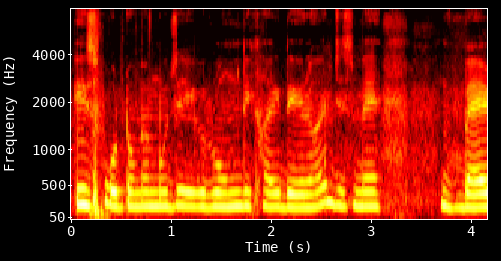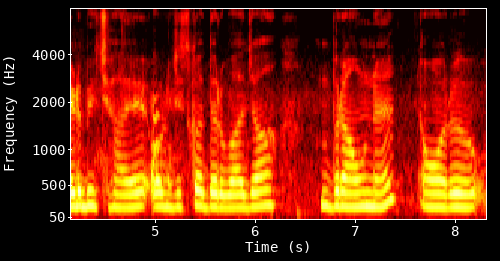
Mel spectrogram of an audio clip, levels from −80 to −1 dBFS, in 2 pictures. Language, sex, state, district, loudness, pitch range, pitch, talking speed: Hindi, female, Rajasthan, Jaipur, -16 LUFS, 190-205 Hz, 200 Hz, 150 wpm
